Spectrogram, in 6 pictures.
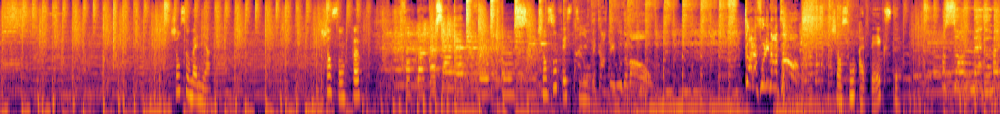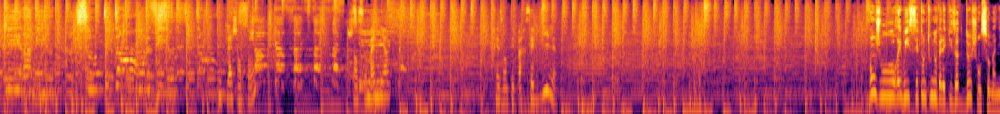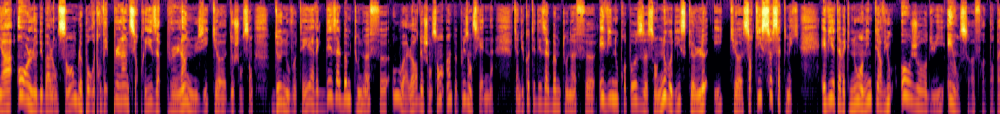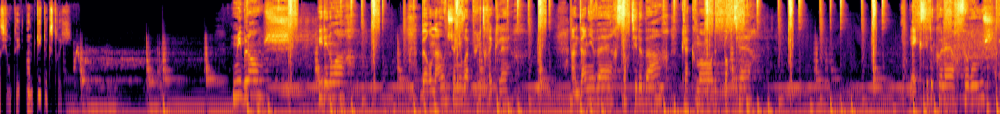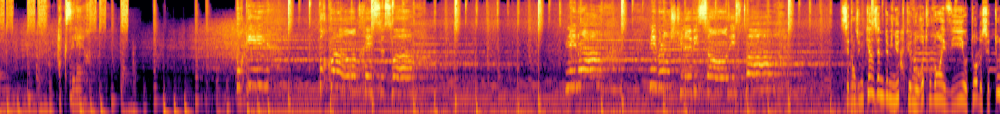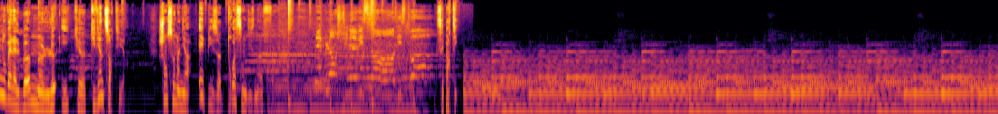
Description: Elle est avec nous en interview.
